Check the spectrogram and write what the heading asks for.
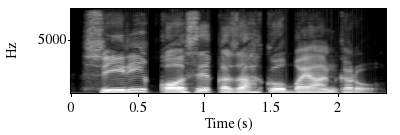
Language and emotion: Urdu, neutral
